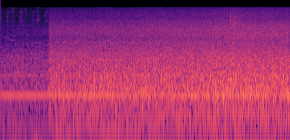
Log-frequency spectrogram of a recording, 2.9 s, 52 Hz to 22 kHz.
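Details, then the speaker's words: DeWalt 24-inch heavy-duty drum shop fan (6500 CFM) on low setting: steady low motor hum with a soft, even whoosh building as it comes up to speed, no ticking or wobble; running normally. "so there's a low setting there's a little bit of a hum to it but overall it's pretty"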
